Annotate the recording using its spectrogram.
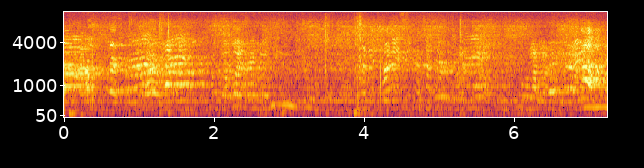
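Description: Young women shout and call to each other in a large echoing hall.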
